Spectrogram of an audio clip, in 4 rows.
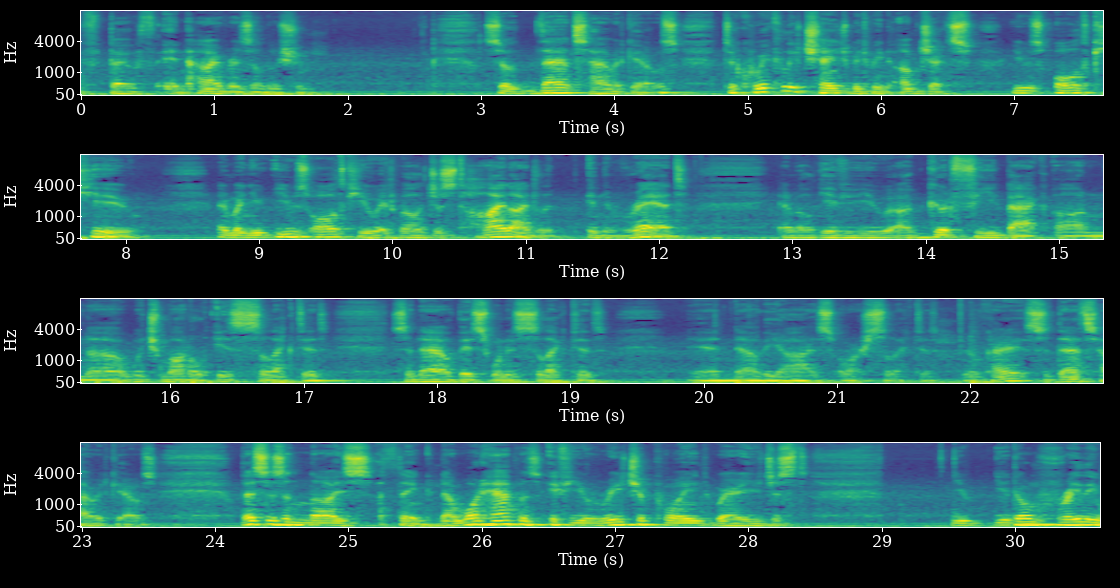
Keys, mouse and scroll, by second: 4.2 middle click, 7.7 alt+q, 9.9 alt+q, 12.2 alt+q, 15.5 alt+q, 16.2 alt+q, 20.3 alt+q, 22.0 alt+q.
